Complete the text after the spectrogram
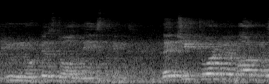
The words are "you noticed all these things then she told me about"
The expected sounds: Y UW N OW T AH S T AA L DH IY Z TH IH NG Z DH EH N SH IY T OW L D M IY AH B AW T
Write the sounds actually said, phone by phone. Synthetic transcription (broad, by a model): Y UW N OW T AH S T AA L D IY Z T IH NG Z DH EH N SH IY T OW D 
